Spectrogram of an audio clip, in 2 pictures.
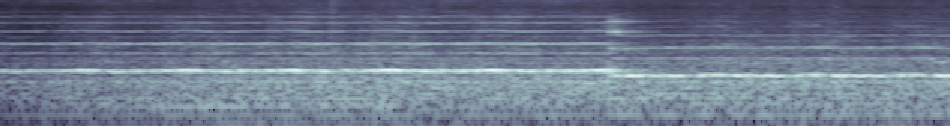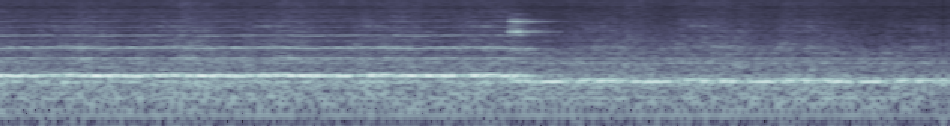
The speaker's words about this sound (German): Und wenn sich die Schallquelle vom Beobachter wieder entfernt, dann schlägt der Ton um zu einer kleineren Frequenz, was einem tieferen Ton entspricht.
